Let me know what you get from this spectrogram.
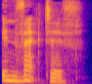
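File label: "invective", British English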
